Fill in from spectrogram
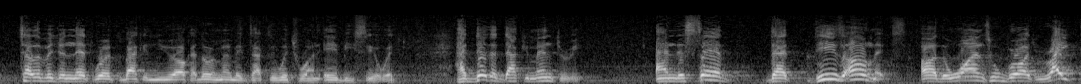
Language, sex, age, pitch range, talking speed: English, male, 60-79, 120-185 Hz, 170 wpm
